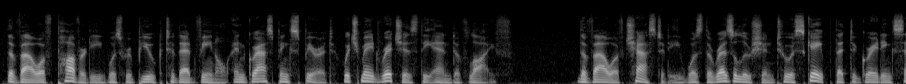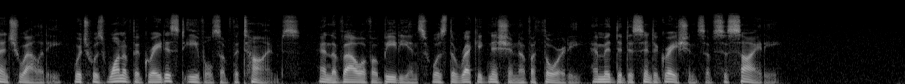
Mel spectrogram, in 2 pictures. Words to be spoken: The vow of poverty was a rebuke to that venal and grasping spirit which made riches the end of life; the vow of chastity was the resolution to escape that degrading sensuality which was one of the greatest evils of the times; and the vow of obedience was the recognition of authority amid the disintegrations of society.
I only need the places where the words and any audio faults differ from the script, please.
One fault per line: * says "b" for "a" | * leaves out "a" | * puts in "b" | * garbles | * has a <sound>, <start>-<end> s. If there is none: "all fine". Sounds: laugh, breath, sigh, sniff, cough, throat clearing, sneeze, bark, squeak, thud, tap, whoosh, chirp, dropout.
* leaves out "a"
